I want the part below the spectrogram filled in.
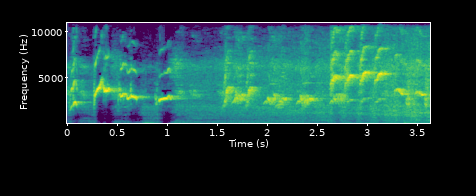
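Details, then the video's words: Greater green leafbird song meant for competition training: sweet slurred whistles and short chattering bursts, then a run of quick warbled notes, over a steady low hum. "Cucak Hijau Gacor Hiper Ampuh Buat Bahan Lomba"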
